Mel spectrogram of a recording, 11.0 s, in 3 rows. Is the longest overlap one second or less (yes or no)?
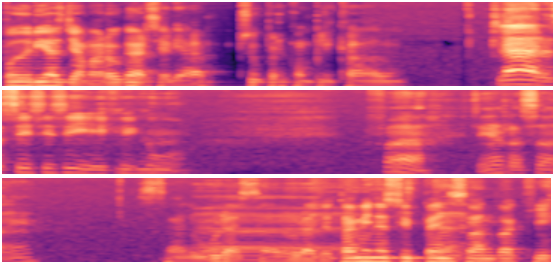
no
